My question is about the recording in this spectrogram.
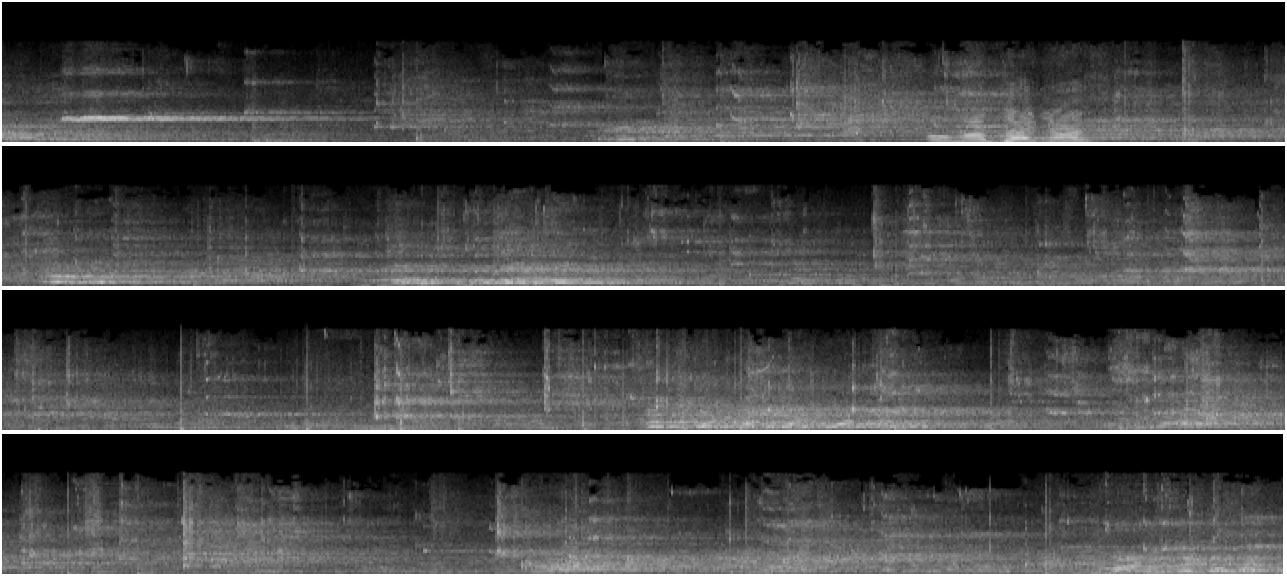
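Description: Basketball bouncing on a hardwood gym floor during play, with sneaker squeaks and shouting voices echoing in the gym. A short whistle blast sounds about half a second in.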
